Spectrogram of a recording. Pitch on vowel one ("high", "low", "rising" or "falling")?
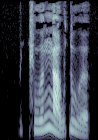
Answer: rising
